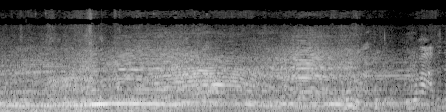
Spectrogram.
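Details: Cow rampaging after coming down from a truck and falling into a ditch, giving one long, drawn-out, low moo with rich harmonics that holds for about five seconds before tapering off, faint background noise underneath.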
